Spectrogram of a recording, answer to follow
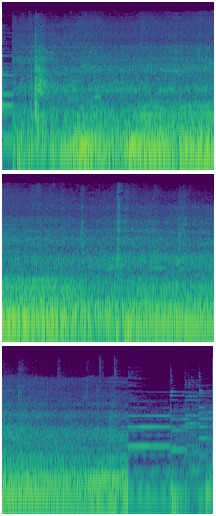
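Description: Vehicle engines running under load as a Toyota FJ Cruiser tows a stuck Toyota pickup free, revving with a few rising sweeps in pitch in the first seconds, then running steadily. The engine sound cuts off shortly before the end, where music comes in.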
